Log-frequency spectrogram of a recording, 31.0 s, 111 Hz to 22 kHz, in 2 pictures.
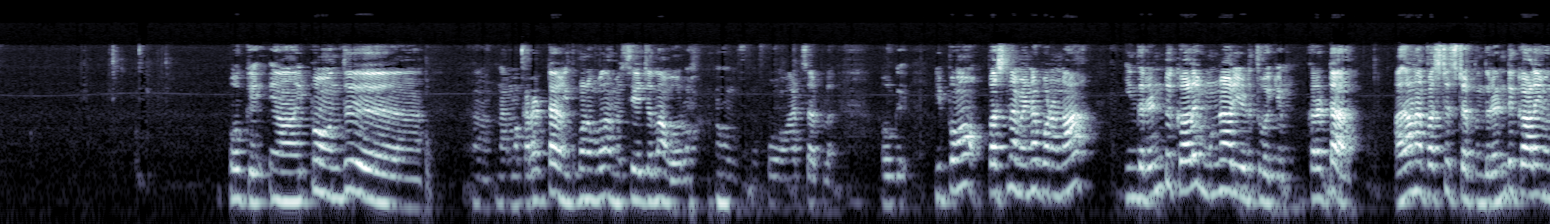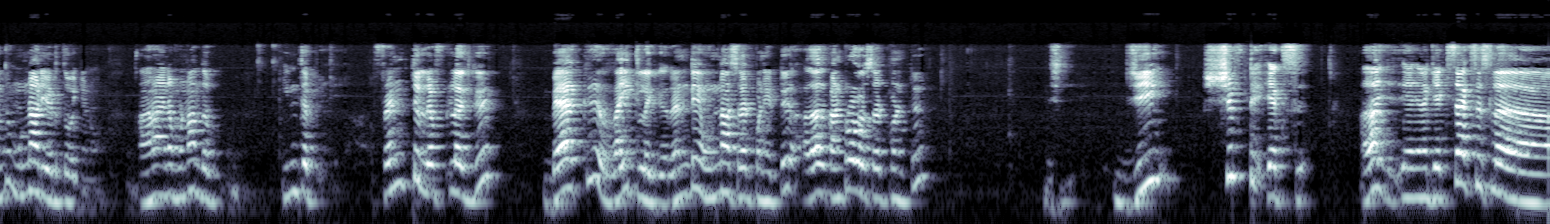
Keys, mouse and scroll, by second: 0.6-1.2 scroll down 1, 1.2 ctrl+s, 1.9 ctrl+s, 2.2 scroll up 1, 3.6-6.1 middle drag, 6.1 ctrl+s, 7.5 middle click, 8.1-8.5 scroll up 2, 8.7-13.6 middle drag, 13.6 scroll down 1, 14.5-16.2 middle drag, 16.2-16.8 scroll up 2, 16.8-18.2 middle drag, 18.2 shift+click, 19.1-25.0 middle drag, 25.0 KP_3, 25.8-27.1 scroll up 1, 27.1 g.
